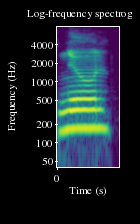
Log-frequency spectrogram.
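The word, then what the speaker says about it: Nun: so many member comments oh it's pronounced noon it's his reference to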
